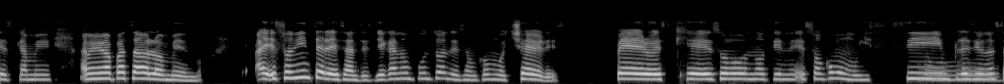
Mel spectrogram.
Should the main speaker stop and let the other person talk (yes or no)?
no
